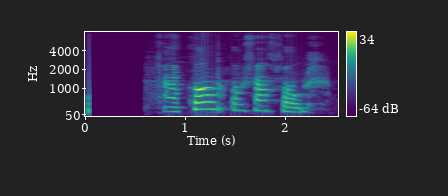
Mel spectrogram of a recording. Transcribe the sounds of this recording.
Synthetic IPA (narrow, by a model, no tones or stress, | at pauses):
θaðkʰɔːmɔɣθaðfoːwɾ̥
